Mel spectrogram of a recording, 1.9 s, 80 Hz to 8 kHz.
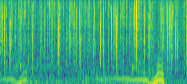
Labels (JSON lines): {"label": "biophony, cascading saw", "recorder": "SoundTrap 600 or HydroMoth"}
